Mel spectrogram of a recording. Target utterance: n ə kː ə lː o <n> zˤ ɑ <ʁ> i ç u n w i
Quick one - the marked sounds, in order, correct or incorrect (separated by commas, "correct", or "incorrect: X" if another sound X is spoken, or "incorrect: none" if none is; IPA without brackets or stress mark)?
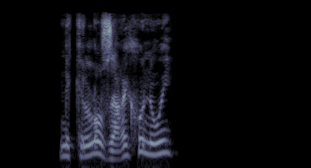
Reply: incorrect: none, correct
